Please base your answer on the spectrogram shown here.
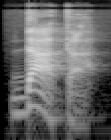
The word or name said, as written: data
